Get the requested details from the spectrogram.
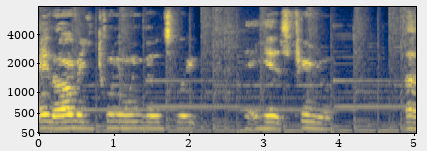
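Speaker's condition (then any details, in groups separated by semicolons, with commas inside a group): Cerebral palsy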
